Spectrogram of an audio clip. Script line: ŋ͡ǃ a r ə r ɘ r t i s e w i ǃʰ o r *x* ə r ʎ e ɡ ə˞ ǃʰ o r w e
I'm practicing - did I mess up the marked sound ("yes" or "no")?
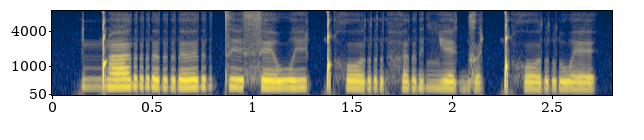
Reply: yes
